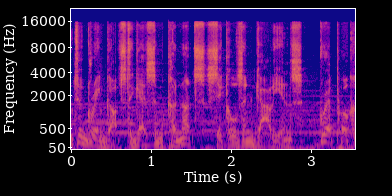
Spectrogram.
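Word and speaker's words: Knuts: Go to Gringotts to get some canuts, sickles, and galleons. Grip Hook will see you right. Yeah, canuts. That's how it's pronounced.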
